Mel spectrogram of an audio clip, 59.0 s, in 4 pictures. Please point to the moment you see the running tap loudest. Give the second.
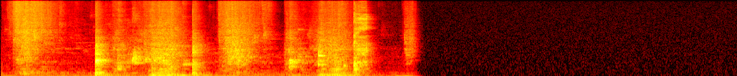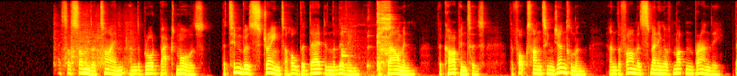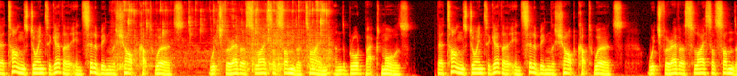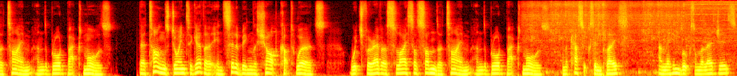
2 s.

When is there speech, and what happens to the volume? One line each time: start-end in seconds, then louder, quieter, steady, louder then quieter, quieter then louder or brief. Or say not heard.
15.9-58.9 steady.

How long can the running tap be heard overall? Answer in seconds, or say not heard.
17 s.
